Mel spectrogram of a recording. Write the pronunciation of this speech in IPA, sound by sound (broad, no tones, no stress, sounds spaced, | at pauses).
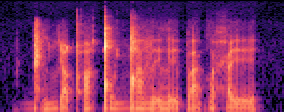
ɡ͡ǁ ʊ ʎ ḭ qʼ a ǃ o ŋ͡ǃ a v ḛ l ḛ p a̰ k ʊ ħ ḛ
